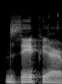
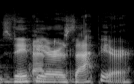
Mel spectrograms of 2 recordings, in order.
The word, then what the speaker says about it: Zapier: whatever even though i'm sappier like say again it rhymes with happier happier that's how you remember yeah happier happier happier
